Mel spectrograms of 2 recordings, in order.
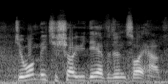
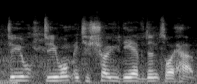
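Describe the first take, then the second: First: It is said in an aggressive tone. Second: It is said in a calm tone.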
